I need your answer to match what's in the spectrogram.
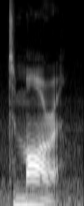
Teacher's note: the end of some words, like tomorrow, that final sound is going to turn to schwa, and you can cheat some of the other vowel sounds in it too.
